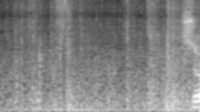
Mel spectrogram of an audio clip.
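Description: Quiet workshop background with a few faint clicks of lathe parts being handled; a man starts speaking near the end.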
